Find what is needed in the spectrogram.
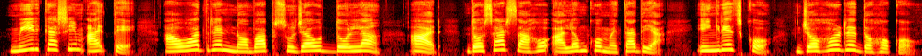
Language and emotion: Santali, neutral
